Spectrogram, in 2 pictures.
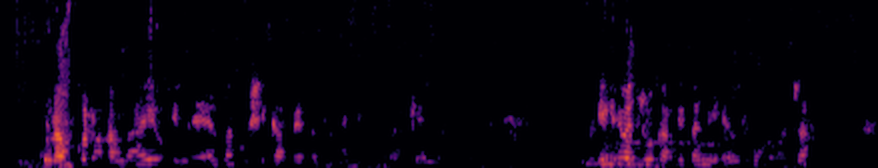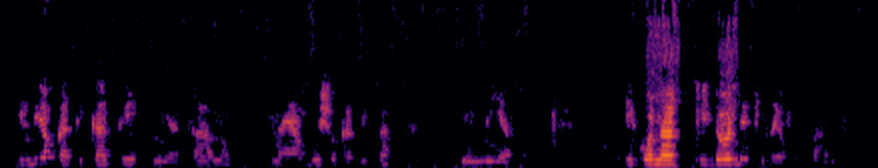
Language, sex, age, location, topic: Swahili, female, 18-24, Nakuru, finance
